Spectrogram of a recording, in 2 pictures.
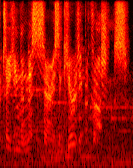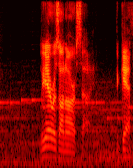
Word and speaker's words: Liara: that really necessary Shephard why did Shephard pronounce her name as liera it's Liara the hell the GU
